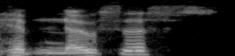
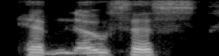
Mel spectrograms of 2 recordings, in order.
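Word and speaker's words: Hipgnosis: all know um the art collective was called hypnosis and they spell it h-i-p-g-n-o-s-i-s hypnosis and they did a couple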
